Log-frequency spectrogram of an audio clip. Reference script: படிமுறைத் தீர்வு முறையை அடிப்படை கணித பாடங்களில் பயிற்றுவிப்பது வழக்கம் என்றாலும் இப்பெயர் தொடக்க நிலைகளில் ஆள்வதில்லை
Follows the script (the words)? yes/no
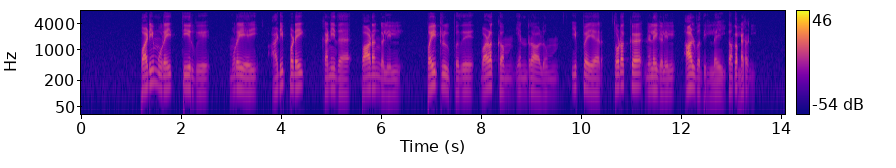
no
